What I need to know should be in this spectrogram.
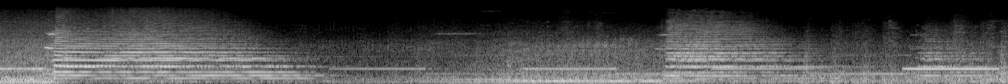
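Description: A passenger train rolls past close by, clattering and rumbling on the rails.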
